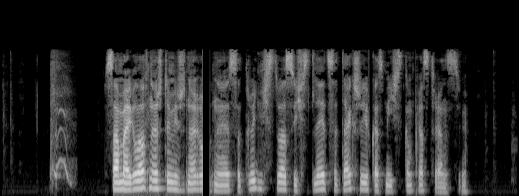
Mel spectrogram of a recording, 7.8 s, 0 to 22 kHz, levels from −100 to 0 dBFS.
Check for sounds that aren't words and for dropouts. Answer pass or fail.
fail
